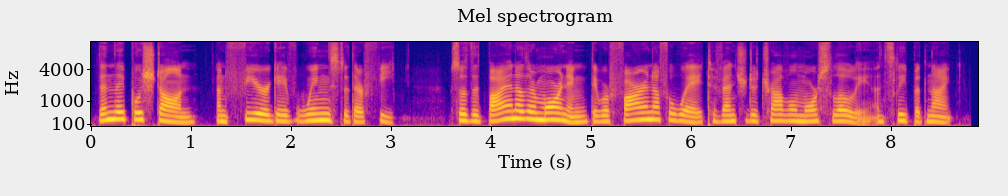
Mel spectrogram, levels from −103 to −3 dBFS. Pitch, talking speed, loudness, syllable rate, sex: 200 Hz, 210 wpm, -16 LUFS, 5.3 syllables/s, female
